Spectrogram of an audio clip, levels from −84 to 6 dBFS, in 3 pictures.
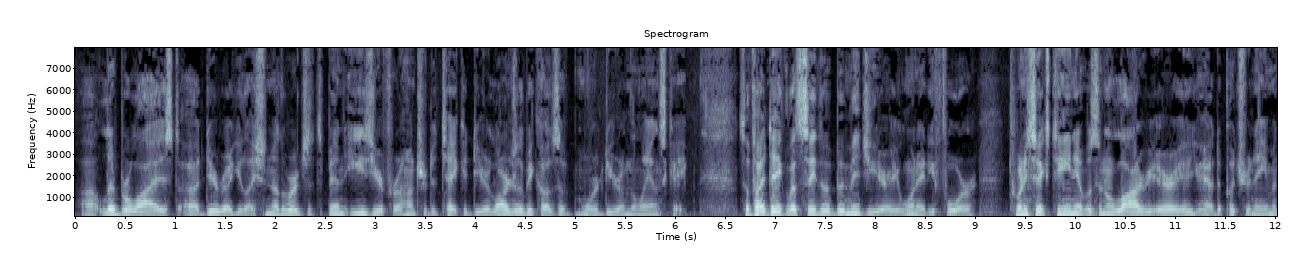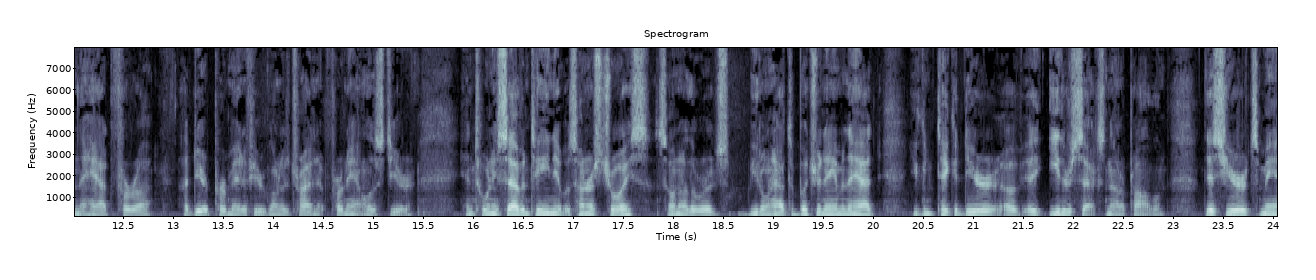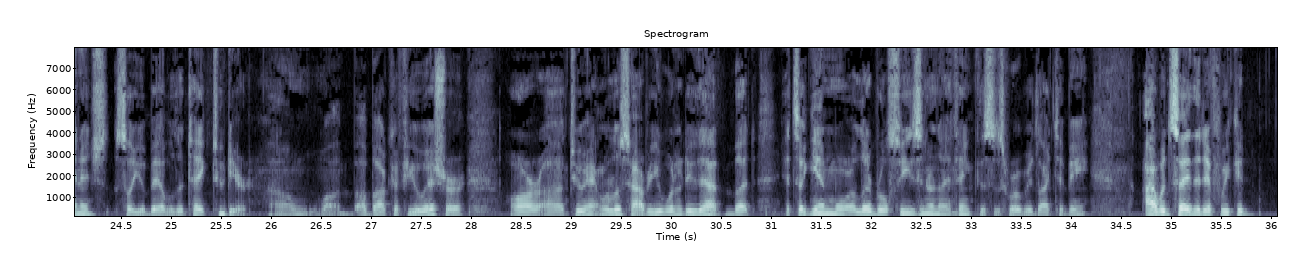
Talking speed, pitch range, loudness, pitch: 255 wpm, 115-135 Hz, -17 LUFS, 120 Hz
